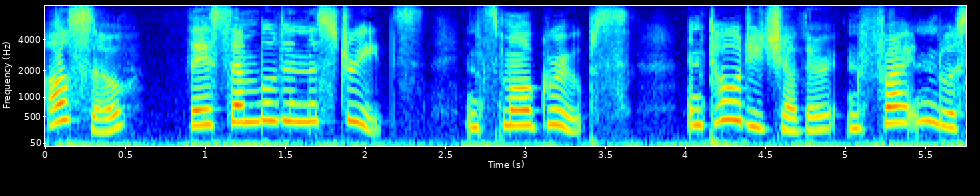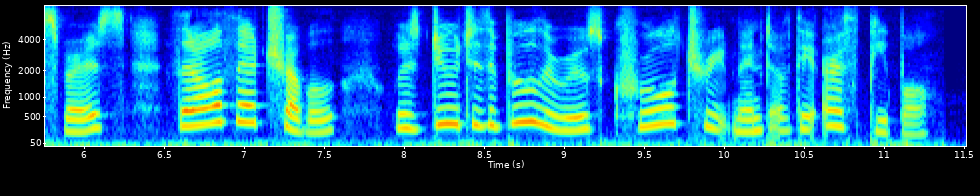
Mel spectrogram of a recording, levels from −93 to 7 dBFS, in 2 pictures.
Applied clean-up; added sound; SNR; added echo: none; none; none; none.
